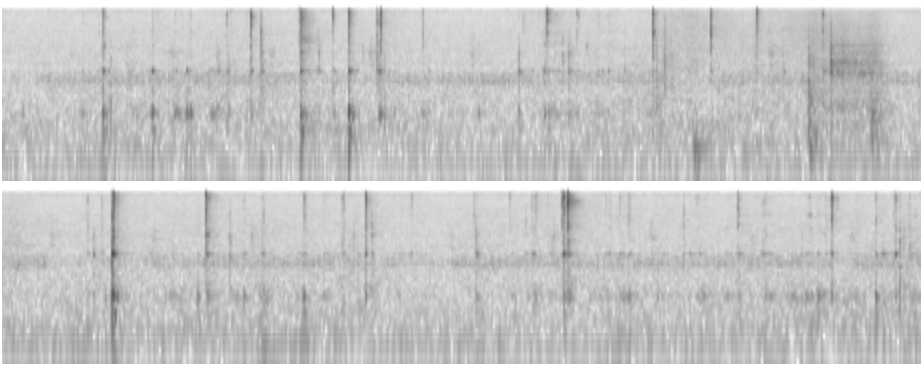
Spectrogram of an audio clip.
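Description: Light metallic clicks and ticks at irregular intervals from a hook pick and tension wrench working the pins of a five-pin brass pin-tumbler lock cylinder during single-pin picking, with a brief scrape about eight seconds in. The pins are binding and seizing under tension. Faint steady hum underneath.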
